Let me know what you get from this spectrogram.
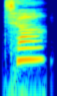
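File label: "qia", tone 1, pronunciation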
